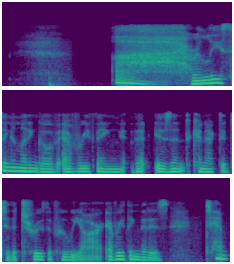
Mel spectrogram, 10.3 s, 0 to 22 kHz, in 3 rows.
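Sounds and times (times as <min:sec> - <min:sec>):
deep breath during a guided meditation: 0:00.2 - 0:01.1, 0:01.7 - 0:02.8, 0:09.4 - 0:09.8
speech: 0:02.8 - 0:10.3.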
